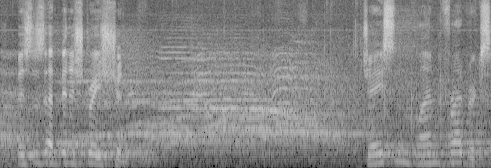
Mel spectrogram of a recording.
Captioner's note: applause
